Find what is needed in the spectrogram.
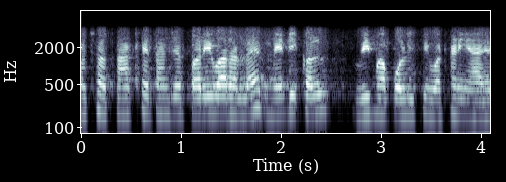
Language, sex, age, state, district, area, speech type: Sindhi, male, 18-30, Gujarat, Junagadh, urban, conversation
